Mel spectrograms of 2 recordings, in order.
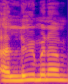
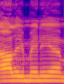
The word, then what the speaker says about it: aluminum: Uh the only one that gets Oh, aluminum instead of aluminium. I've just given up. up. I say aluminum now, but the I I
